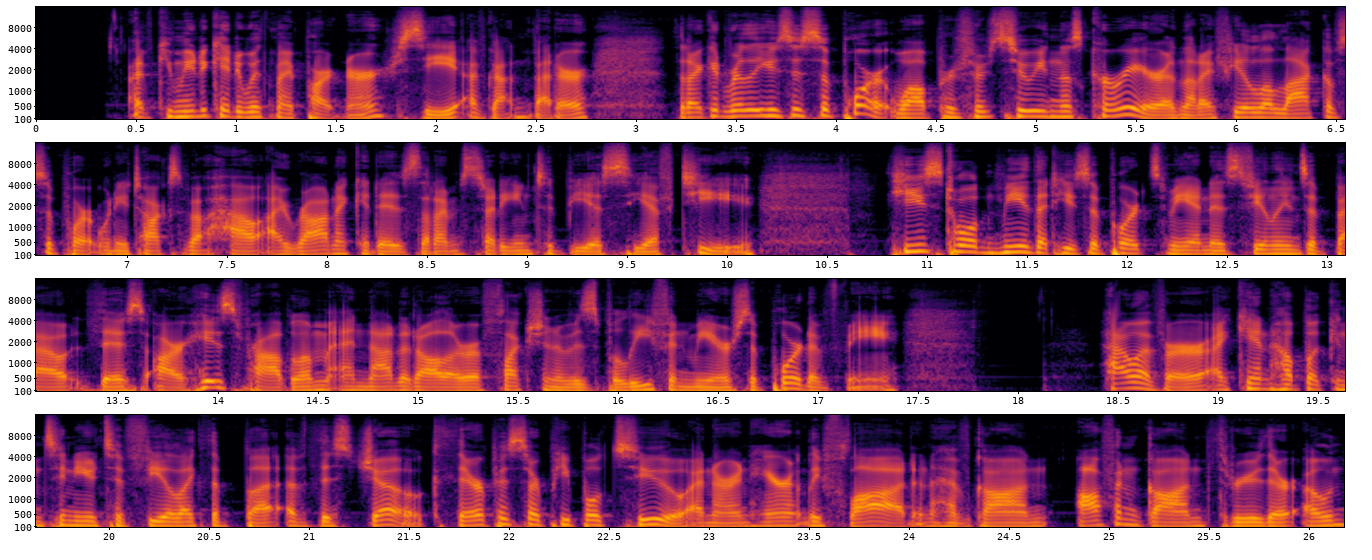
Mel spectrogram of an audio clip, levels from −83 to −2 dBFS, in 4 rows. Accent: American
